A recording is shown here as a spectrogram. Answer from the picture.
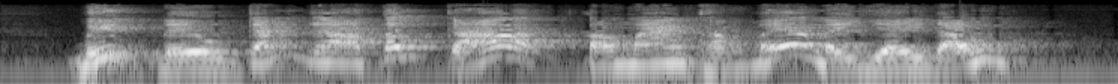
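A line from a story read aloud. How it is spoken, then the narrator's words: Loud shout. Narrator (Vietnamese): Sư diện quái ma nhảy bổ tới quát lớn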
